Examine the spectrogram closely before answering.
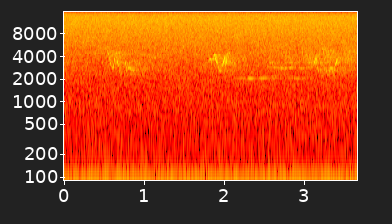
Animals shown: Ovenbird (Seiurus aurocapilla), Hermit Thrush (Catharus guttatus), Red-eyed Vireo (Vireo olivaceus)

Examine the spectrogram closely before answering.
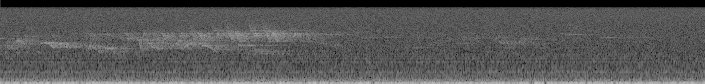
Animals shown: Ovenbird (Seiurus aurocapilla), Rose-breasted Grosbeak (Pheucticus ludovicianus)

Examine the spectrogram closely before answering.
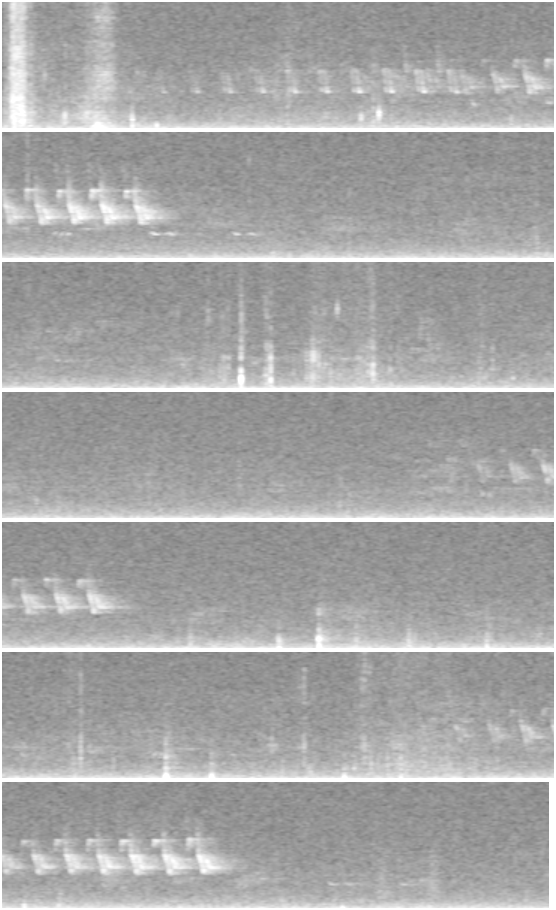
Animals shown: Ovenbird (Seiurus aurocapilla), American Robin (Turdus migratorius)

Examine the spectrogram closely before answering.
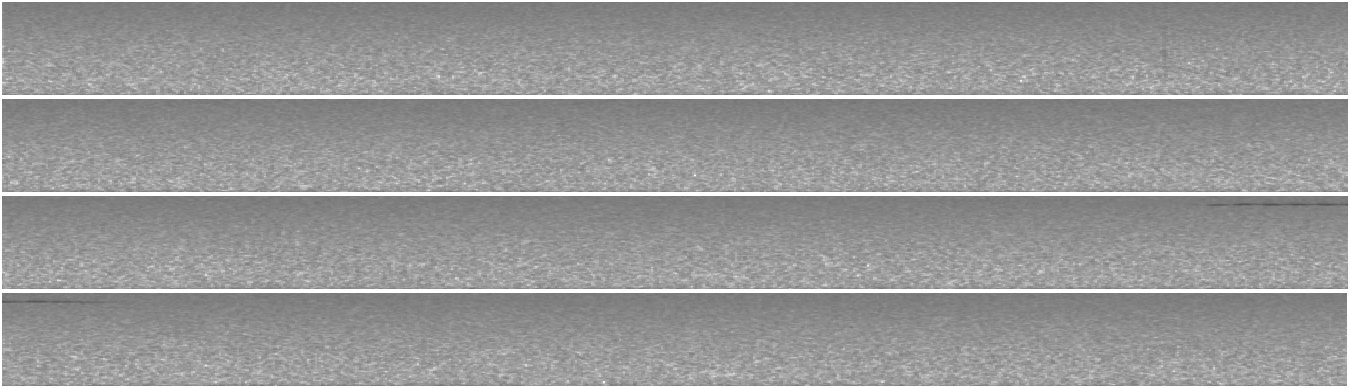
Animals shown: Golden-crowned Kinglet (Regulus satrapa)

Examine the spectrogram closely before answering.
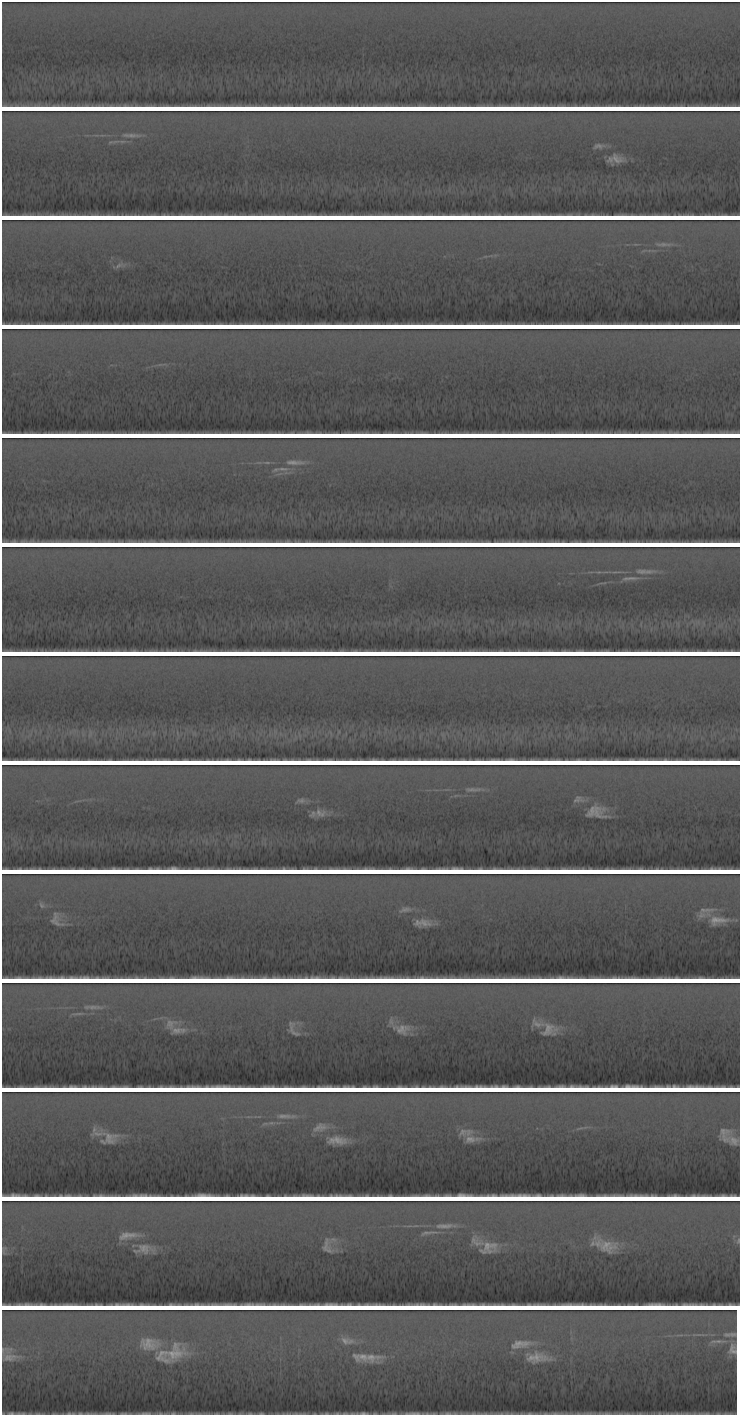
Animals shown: Eastern Wood-Pewee (Contopus virens), Black-throated Green Warbler (Setophaga virens), Red-eyed Vireo (Vireo olivaceus)

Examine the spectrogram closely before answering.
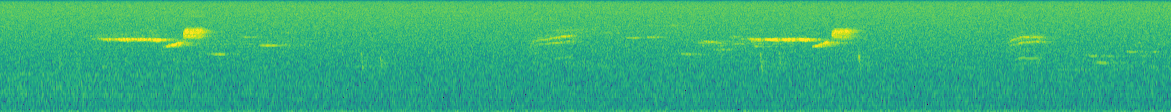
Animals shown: Black-throated Green Warbler (Setophaga virens), Hermit Thrush (Catharus guttatus)

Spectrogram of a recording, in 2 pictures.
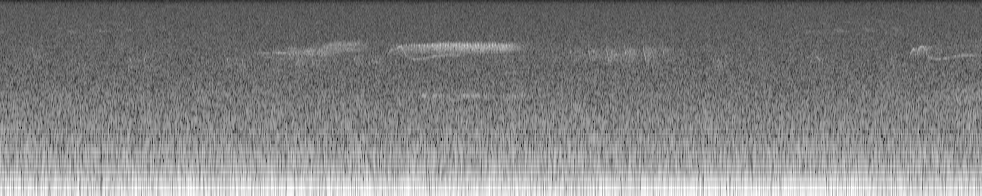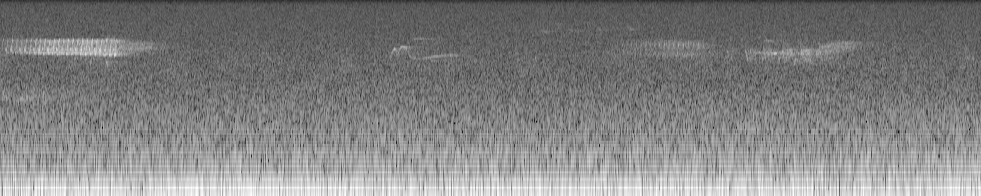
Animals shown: Blackburnian Warbler (Setophaga fusca), Common Raven (Corvus corax), Ovenbird (Seiurus aurocapilla), Eastern Wood-Pewee (Contopus virens), Pine Warbler (Setophaga pinus), Black-throated Blue Warbler (Setophaga caerulescens)

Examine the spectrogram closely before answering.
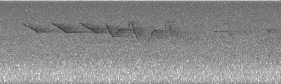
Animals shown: Louisiana Waterthrush (Parkesia motacilla), Winter Wren (Troglodytes hiemalis)

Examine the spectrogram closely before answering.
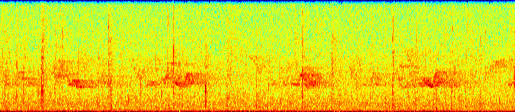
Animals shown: Red-eyed Vireo (Vireo olivaceus)

